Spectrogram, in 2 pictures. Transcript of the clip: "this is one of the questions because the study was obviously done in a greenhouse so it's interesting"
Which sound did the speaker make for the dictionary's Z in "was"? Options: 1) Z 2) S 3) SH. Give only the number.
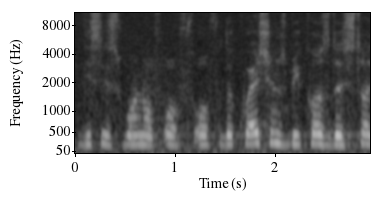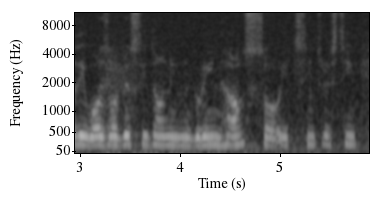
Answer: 1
